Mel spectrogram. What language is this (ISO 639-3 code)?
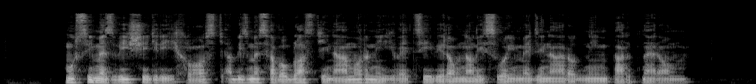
slk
